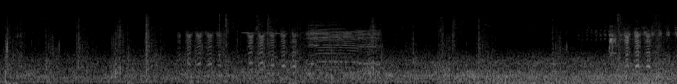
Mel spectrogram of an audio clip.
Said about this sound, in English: Goats and sheep are doing okay.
